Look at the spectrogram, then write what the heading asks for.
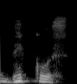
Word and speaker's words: bhikkhu: Actually, it is bhikshu, but they pronounce it in Pali as bhikkhus.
